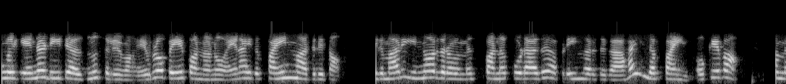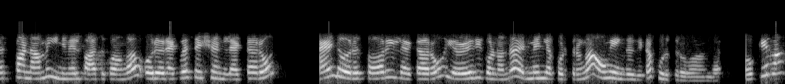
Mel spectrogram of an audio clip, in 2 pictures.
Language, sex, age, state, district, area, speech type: Tamil, female, 30-45, Tamil Nadu, Cuddalore, urban, conversation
